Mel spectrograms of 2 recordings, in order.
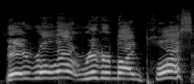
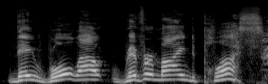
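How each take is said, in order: First: High, slow, drawn-out announcer hype; mock product hype. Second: Mock hype. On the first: Streamer to chat, hamming up the upgrade reveal. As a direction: sell the upgrade like a cheesy ad reveal. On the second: Hyping the upgrade reveal.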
